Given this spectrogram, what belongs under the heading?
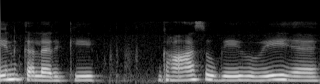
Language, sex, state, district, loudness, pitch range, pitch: Hindi, female, Jharkhand, Ranchi, -14 LUFS, 190-205 Hz, 195 Hz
